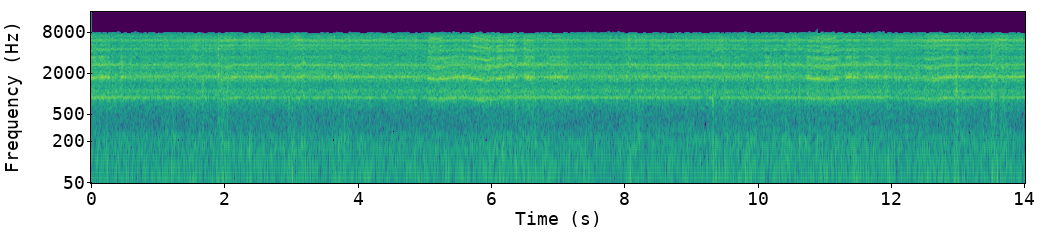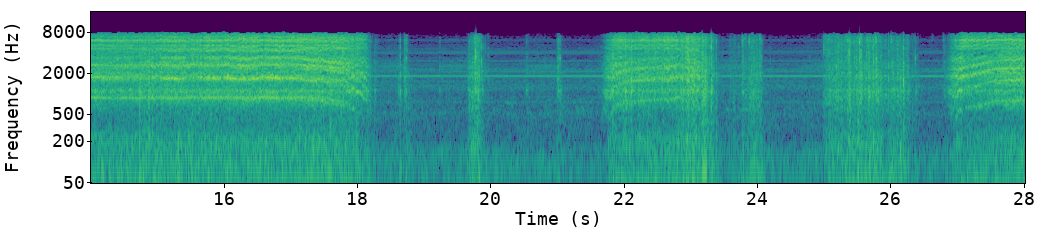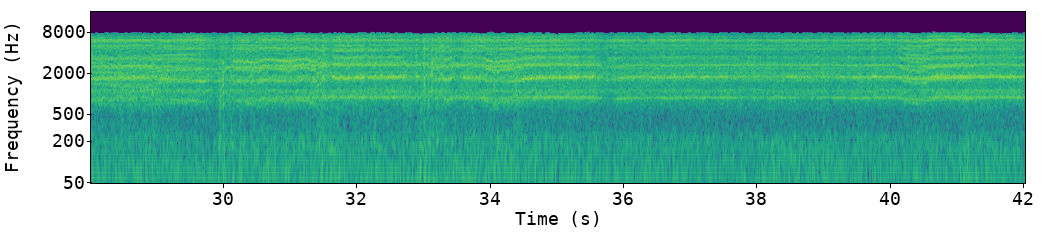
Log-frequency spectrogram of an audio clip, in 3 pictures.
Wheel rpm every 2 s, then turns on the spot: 230, 230, 230, 230, 230, 230, 230, 230, 220, 80, 10, 130, 20, 50, 190, 210, 230, 220, 230, 230, 230.
18-20 24-26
